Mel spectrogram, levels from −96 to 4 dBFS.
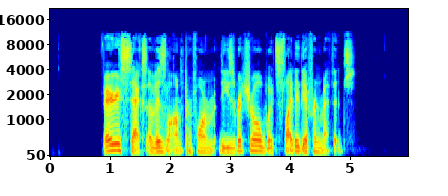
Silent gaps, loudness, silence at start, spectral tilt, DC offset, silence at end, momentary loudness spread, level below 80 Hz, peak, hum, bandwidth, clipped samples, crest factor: none; -20 LUFS; 0.9 s; -4.5 dB/octave; under 0.1%; 0.95 s; 12 LU; -58 dBFS; -2 dBFS; none; 11.5 kHz; under 0.1%; 20 dB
